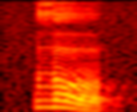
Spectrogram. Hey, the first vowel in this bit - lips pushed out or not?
yes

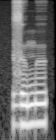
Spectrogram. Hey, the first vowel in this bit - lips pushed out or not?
no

